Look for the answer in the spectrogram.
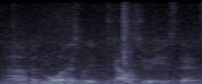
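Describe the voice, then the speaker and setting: A man with an Austrian accent giving a live startup pitch to an audience, talking conversationally and often restarting his sentences. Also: quick pace. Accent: Austrian German. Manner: conversational with frequent restarts and repeated words. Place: conference room at an innovation event. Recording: roomy, distant, noisy audience recording.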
